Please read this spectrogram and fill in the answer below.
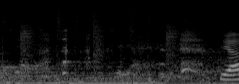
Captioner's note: chuckles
